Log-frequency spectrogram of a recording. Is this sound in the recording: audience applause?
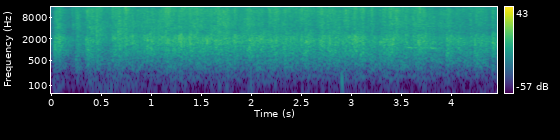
yes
